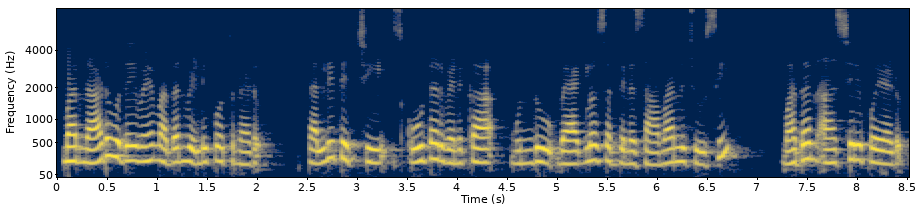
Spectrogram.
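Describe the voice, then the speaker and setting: A woman narrating a novel aloud in a calm, steady storytelling manner. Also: medium pitch, moderate pace. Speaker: audiobook narrator.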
